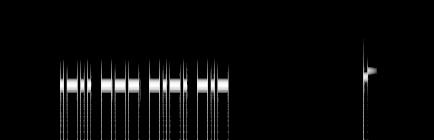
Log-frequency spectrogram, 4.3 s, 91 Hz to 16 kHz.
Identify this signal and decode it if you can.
Morse code, heard as a keyed tone, about 34 wpm, 700 Hz. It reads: LOCK
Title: Top 1001-1250 Words 35wpm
